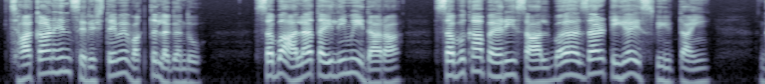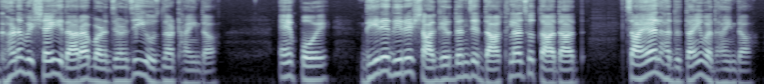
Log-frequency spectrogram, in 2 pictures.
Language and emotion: Sindhi, neutral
